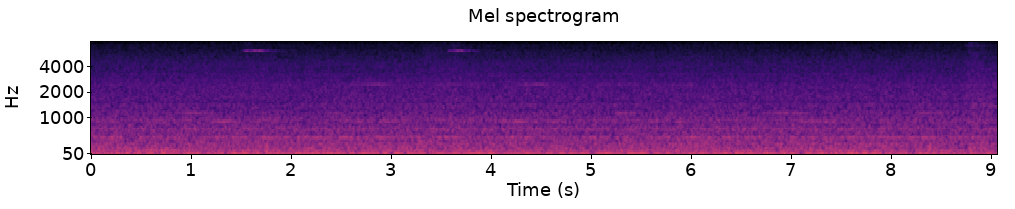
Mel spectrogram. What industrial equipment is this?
fan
